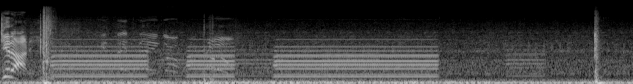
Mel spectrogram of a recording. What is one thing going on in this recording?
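A car horn blares in several long bursts.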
